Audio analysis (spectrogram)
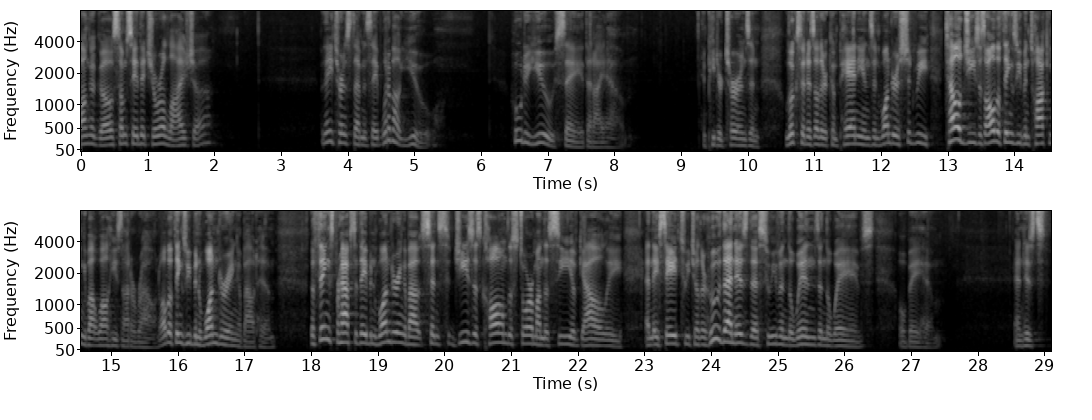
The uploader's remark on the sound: The 4th Sunday of Lent at Greenfield Presbyterian Church in Berkley, MI.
